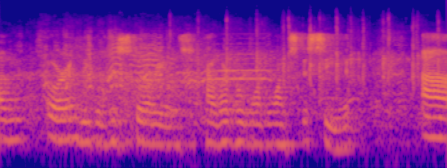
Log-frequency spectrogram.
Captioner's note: audience laughing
